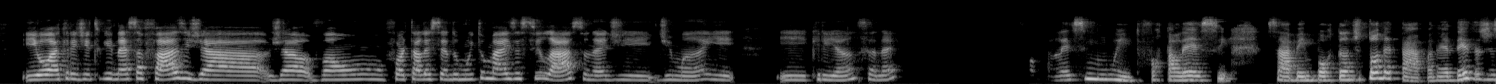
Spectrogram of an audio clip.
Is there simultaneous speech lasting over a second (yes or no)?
no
